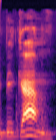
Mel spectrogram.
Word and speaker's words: began: she began to cry so look what we have here is we have this sound ah she began to cry okay now what about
